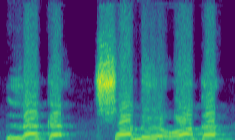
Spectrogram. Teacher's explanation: دال کے اوپر جزم ہے، قلقلہ کریں گے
